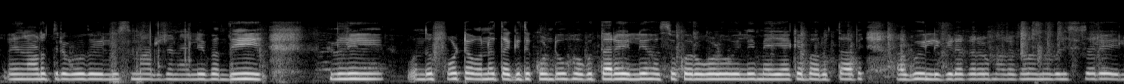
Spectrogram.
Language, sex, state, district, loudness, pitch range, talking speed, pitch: Kannada, female, Karnataka, Mysore, -17 LUFS, 240-250 Hz, 125 wpm, 245 Hz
